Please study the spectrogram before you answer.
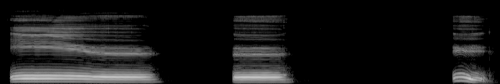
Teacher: Ü, pronounced like a German E or Canadian E, but with the lips rounded. Ü, pronounced like English E, but with the lips rounded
